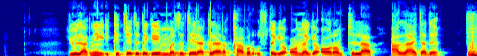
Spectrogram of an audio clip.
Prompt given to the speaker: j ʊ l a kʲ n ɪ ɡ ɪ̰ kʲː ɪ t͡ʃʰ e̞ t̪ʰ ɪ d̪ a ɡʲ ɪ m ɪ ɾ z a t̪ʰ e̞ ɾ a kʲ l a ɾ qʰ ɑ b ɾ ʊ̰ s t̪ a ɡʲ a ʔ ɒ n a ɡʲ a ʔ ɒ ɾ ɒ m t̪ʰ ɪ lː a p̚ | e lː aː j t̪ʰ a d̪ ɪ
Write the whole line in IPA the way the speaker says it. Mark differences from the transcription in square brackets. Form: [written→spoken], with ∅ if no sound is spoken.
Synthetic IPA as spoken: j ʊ l a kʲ n ɪ [ɡ→ŋ] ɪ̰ kʲː ɪ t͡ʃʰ e̞ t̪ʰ ɪ d̪ a ɡʲ ɪ m ɪ ɾ z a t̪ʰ e̞ ɾ a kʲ l a ɾ qʰ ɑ b ɾ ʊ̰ s t̪ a ɡʲ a ʔ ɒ n a ɡʲ a ʔ ɒ ɾ ɒ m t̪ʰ ɪ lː a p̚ | [e→a] lː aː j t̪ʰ a d̪ ɪ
